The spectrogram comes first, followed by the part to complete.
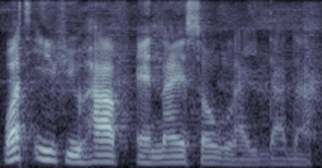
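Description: A man with a fairly low voice guests on a radio chat. He speaks easily and answers mostly in short, agreeable replies. Faint music plays softly behind him. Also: expressive, normal speed. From Ghana. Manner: agreeable, many short okays and backchannels. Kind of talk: casual interview chat.

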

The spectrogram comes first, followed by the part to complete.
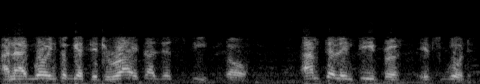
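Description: A middle-aged man from Jamaica with a Jamaican accent, calling in to a radio show and speaking in an emphatic, halting, repetitive way. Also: mid-range voice, steady tone, fairly bright tone, husky, muffled recording. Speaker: caller. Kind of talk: radio call-in testimonial.

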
